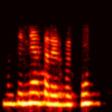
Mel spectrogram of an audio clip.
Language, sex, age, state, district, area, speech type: Kannada, female, 30-45, Karnataka, Hassan, urban, conversation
